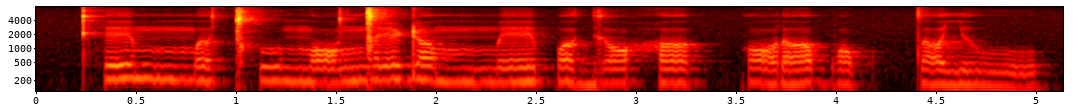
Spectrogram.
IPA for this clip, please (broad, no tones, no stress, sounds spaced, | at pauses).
kʰ e mː ə ǀʰ u n̪ ɔ ŋ͡ǀ e ɖ ʌ mː e p ʌ ɡʲ ɔ h ʌ kː ɔ ɾ ʌ b ɔ p tː ʌ lʲ u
